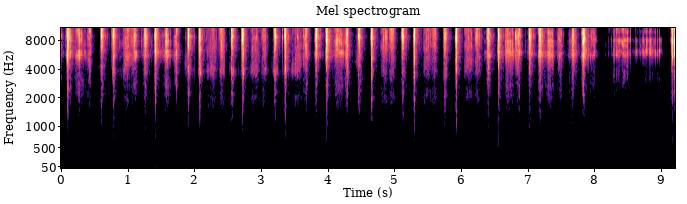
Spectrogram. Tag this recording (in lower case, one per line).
percussion
music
